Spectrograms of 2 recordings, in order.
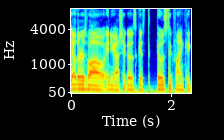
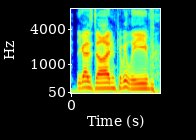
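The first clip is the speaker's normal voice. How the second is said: impatient stoner; 4 semitones higher, 8 dB louder, slower than usual. Acted. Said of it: "Moroku shows up blazed out of his mind".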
